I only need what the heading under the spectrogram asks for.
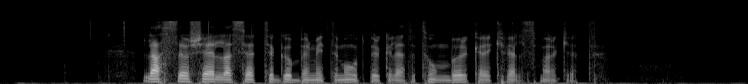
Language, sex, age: Swedish, male, 27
